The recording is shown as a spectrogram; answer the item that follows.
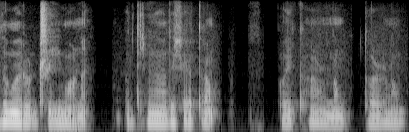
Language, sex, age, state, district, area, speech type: Malayalam, male, 30-45, Kerala, Kozhikode, urban, spontaneous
